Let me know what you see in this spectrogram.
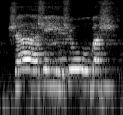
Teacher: Tafashi artinya menyebar. Tersebarnya udara dalam mulut. Yaitu ketika huruf shin.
